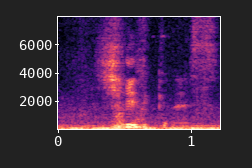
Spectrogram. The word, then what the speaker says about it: Kirkenes: So you say also church, and we use the same pronouncing. Kirkenes.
